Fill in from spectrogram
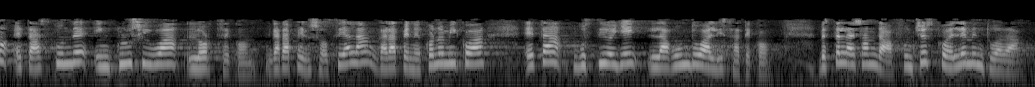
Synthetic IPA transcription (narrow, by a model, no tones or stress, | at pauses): ʔe̞t̪aːskund̪e̞ʔiŋklusiβo̞alo̞ɾt͡se̞ko̞ɡaɾape̞nso̞sialaɣaɾape̞ne̞ko̞no̞miko̞ae̞t̪aɣust̪io̞je̞jlaɣ̞und̪ualisat̪e̞ko̞̰ | be̞st̪e̞lae̞sand̪afunt͡ʃesko̞e̞le̞me̞nt̪uað̞a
